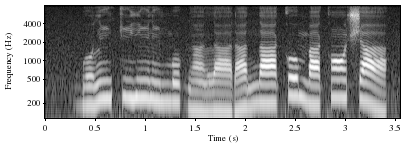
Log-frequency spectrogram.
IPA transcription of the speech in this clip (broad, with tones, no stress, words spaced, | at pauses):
ɡ͡bo˧lĩ˦ki˦jĩ˦ ɾĩ˧mo˧ ɡã˨ la˨ ɾa˨˦ na˦ ko˦ma˧kɔ̃˦ʃa˦˨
